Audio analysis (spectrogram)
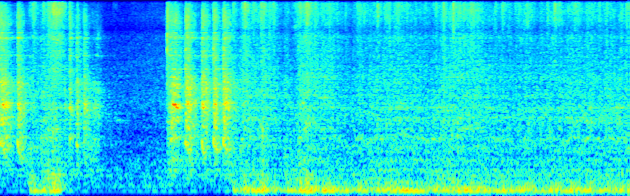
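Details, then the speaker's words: Suzuki Hayabusa motorcycle that would not start, after replacing blown fuel pump fuse: starter cranks briefly, engine catches and settles into steady, even idle; normal start and idle. "let's see if she bust off no Diddy running she's running she madej it warmed up but yeah ain't that something"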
